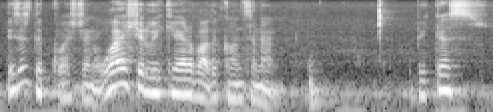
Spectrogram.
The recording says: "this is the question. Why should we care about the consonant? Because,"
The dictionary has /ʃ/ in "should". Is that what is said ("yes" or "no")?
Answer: yes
